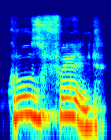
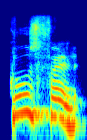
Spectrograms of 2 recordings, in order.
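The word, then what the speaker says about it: Creutzfeldt: तो दोस्तों ह्यूमन में है जिसका नाम है CRJ दिया है, और उसका ओरिजिनल नाम है cruise, T silent here, क्रूजफेल्ड, again T silent here, क्रूजफेल्ड Jacob, ये साइंटिस्ट का नाम है।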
